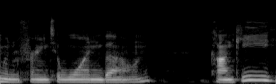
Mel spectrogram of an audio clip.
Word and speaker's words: conchae: Conchae, you just add an E to it and then say it like conchae to pluralize it.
